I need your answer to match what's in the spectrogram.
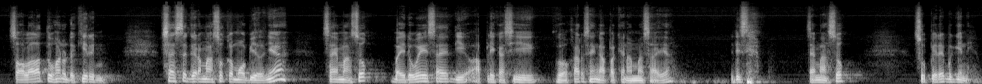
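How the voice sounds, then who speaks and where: A male pastor delivers a sermon in a chatty, storytelling manner. His voice is husky, and he talks at a brisk clip. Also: mid-range voice. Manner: storytelling, animated, conversational.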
